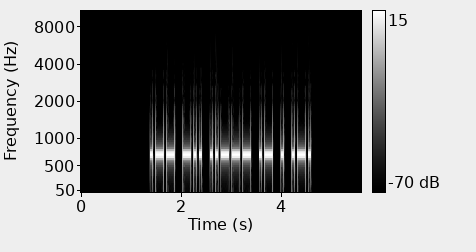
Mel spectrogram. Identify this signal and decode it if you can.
Morse code, heard as a keyed tone, about 22 wpm, 700 Hz. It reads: WD2AER
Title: USA Call Signs Repeated 3x 22wpm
